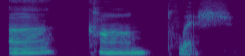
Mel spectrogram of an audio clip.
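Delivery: slow, split into three syllables; teacher feeding syllables to a student, slow. Shown as a demonstration. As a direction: give accomplish as ac-com-plish, one syllable at a time. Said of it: "I'm gonna give you three syllables".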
